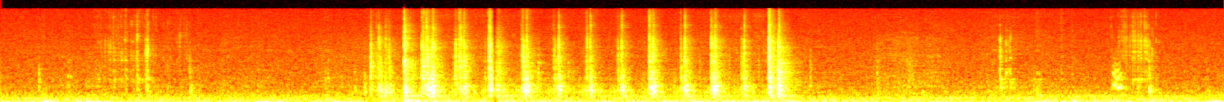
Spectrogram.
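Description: A quick, even run of about fourteen sharp mechanical clicks, three to four a second, lasting about four seconds, with a few fainter knocks before and after.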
